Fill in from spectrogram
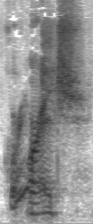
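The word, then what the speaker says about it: Coric: And so over the weekend, two of the other stars in the tournament, Grigor Dimitrov and I never say his name right, Borna Koric? – Koric, yeah.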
